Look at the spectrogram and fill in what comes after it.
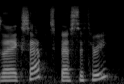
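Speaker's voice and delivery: smug, self-satisfied, superior tone. Voicing a gambler who accepts a bet: smirking. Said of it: "smirks at you and says".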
